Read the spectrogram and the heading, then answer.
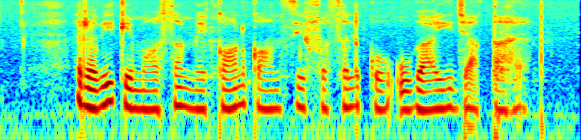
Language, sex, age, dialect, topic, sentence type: Magahi, female, 25-30, Southern, agriculture, question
